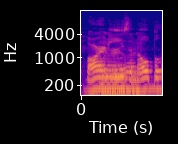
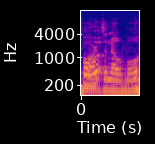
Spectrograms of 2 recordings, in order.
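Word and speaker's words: Barnes & Noble: Barney's and Noble. Barney's and No, it's Barnes and Noble.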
